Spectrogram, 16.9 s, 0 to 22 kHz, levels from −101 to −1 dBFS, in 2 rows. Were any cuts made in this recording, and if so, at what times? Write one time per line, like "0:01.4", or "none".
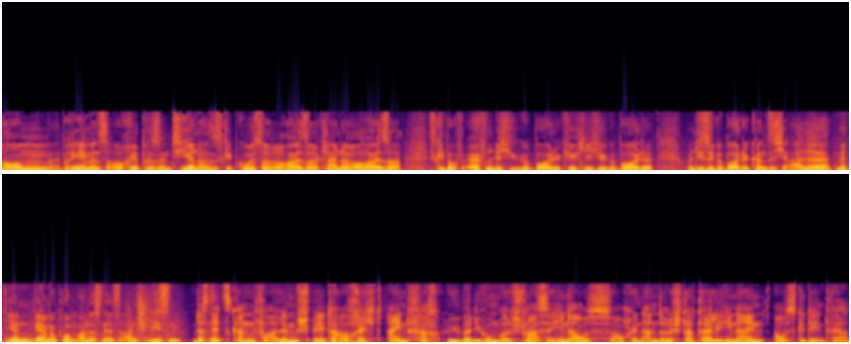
none

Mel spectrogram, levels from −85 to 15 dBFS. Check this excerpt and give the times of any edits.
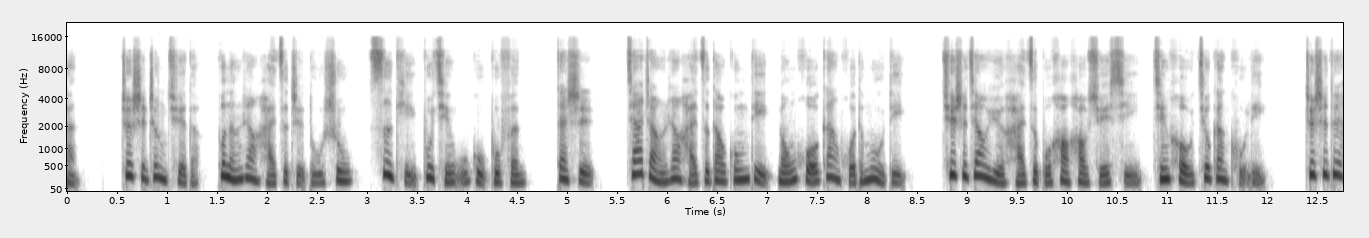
none

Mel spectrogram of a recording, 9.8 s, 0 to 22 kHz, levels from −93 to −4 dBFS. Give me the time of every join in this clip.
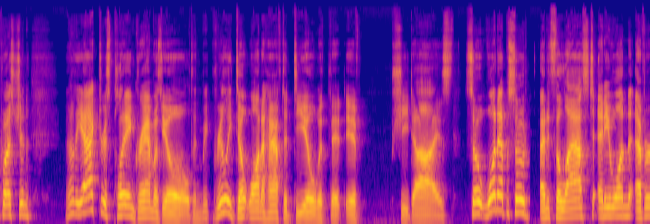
0:02.4
0:06.8
0:07.9

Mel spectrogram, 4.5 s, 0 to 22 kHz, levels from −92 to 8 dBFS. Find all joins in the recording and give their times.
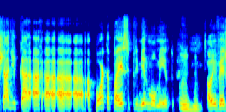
0:03.6

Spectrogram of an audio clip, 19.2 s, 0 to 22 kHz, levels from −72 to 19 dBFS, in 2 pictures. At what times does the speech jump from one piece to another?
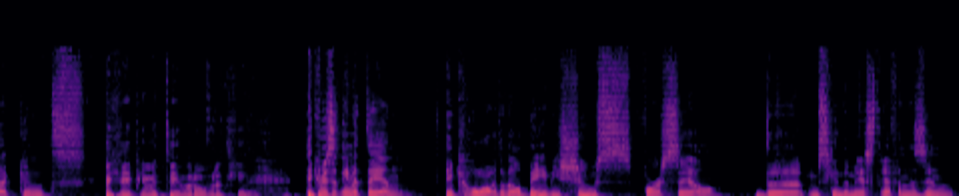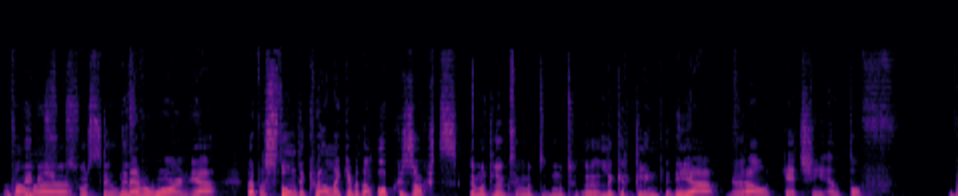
0:10.8
0:14.2

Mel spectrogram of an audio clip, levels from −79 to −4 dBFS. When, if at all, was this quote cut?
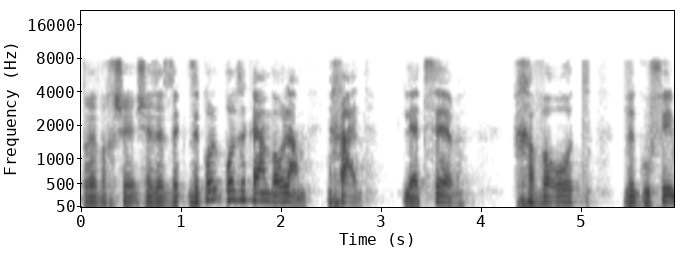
0:02.3

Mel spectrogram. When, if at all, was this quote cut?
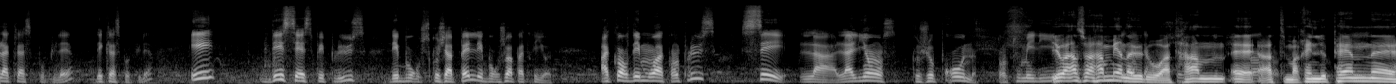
none

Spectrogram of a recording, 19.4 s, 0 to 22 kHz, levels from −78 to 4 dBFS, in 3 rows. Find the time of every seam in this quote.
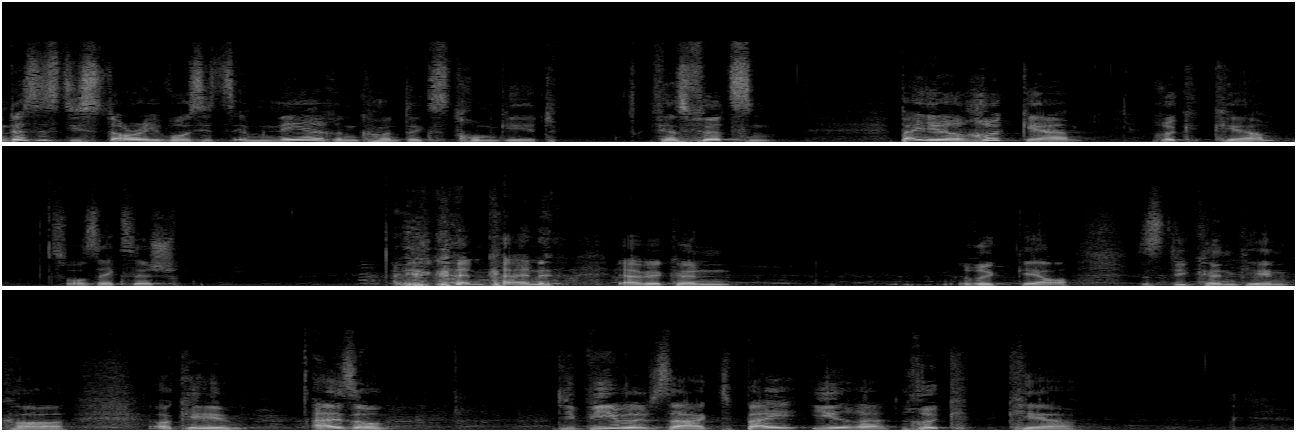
none

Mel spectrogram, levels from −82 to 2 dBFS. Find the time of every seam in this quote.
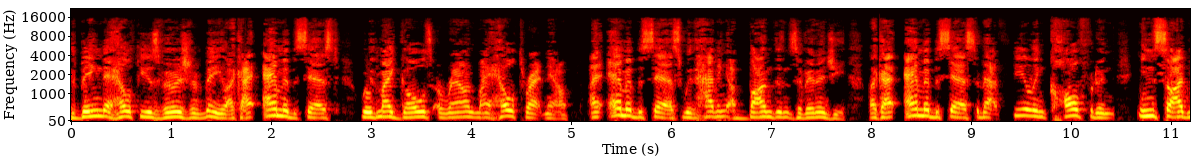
none

